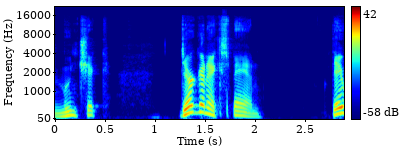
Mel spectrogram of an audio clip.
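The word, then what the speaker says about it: München: They are London, Madrid, um you know, um um Dublin, uh Mexico City, uh you know, Munich or they properly pronounce it, Moonchick.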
